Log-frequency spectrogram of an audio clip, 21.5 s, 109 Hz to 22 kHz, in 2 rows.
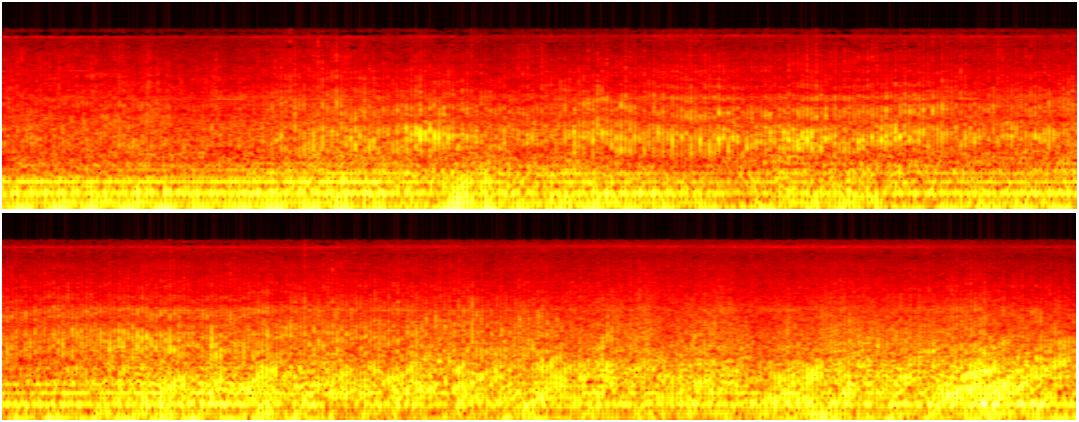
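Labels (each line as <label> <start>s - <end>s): Helicopter propellers whirring. 0.0s - 21.4s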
